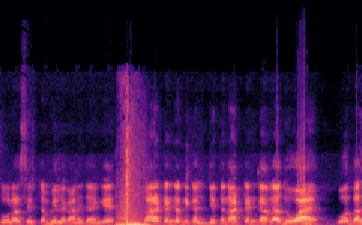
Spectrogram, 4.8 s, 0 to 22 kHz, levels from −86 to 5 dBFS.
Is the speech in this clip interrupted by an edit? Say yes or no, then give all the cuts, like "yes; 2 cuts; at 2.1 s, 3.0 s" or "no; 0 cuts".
yes; 1 cut; at 1.8 s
